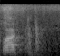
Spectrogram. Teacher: ਜਿਆਦਾ ਕਸ ਕੇ ਨਹੀਂ ਪੱਟ ਨਹੀਂ ਕਹਿਣਾ ਦਰਮਿਆਨਾ ਜਿਹਾ ਬੋਲਣਾ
